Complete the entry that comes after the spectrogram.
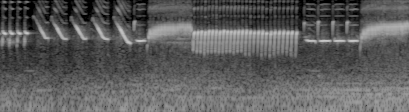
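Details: Canary, a young bird, singing loudly: repeated sweeping downslurred whistles, a long rapid buzzy trill, then short repeated chips and another trill, clear and close.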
